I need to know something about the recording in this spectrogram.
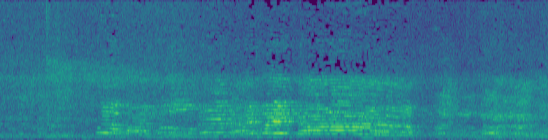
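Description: A woman wails loudly with a rising and falling voice.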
